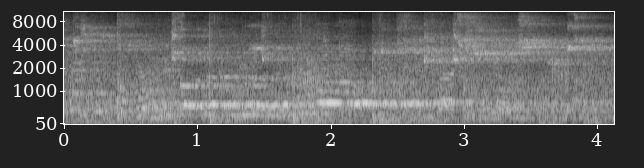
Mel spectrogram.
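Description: A basketball bounces with hollow thuds.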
